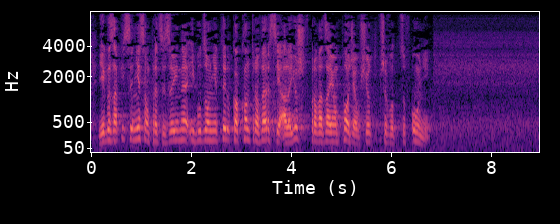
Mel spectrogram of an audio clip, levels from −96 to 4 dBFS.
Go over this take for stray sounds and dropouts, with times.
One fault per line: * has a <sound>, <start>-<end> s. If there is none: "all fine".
all fine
